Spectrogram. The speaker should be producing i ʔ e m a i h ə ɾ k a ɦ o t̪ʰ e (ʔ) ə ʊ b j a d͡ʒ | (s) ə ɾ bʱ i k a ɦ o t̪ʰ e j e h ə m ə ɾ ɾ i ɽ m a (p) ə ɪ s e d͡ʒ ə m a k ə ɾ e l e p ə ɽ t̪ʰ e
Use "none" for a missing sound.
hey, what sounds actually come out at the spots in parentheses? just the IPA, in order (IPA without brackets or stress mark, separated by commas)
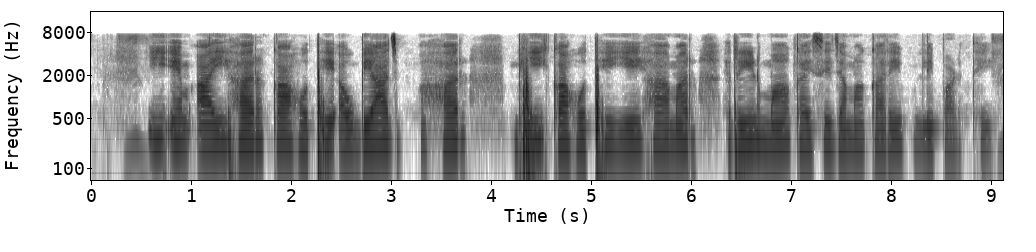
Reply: ʔ, h, k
